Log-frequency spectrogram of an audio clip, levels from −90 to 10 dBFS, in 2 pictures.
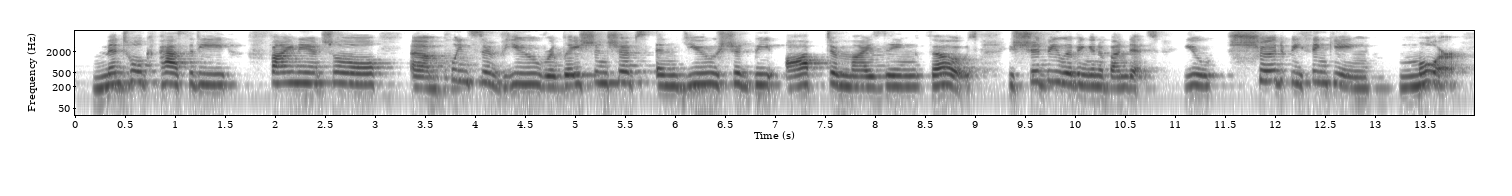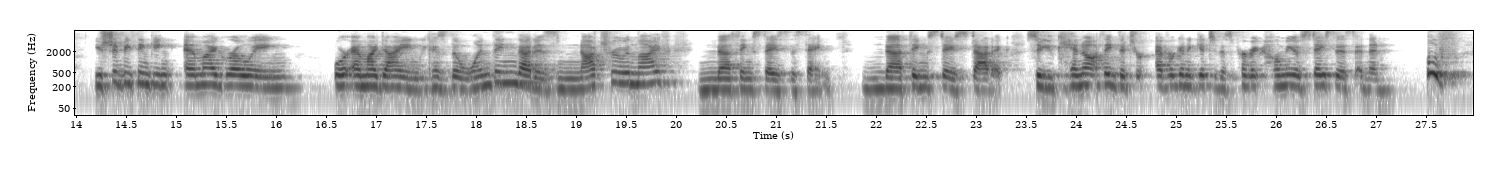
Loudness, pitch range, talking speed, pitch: -23 LUFS, 195-245 Hz, 150 wpm, 220 Hz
